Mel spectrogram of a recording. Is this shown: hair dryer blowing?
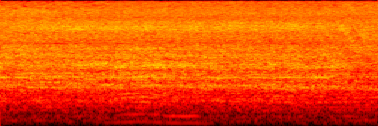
yes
